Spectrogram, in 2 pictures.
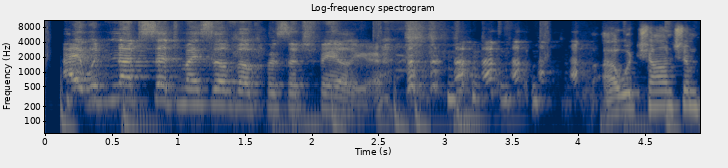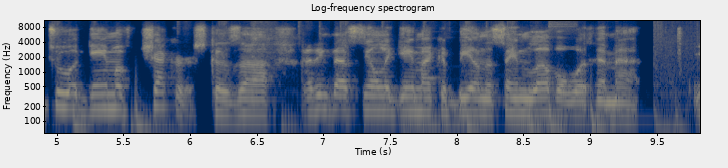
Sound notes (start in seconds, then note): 2.4 laughter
